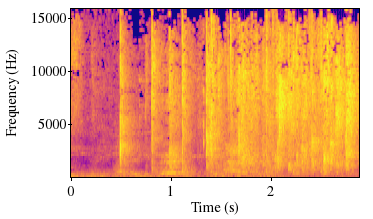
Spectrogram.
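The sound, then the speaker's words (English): An audience claps for God, a dense, steady patter of many hands that holds at a fairly even loudness for the whole stretch, with faint voices murmuring underneath. “Ah, uh, you can clap God.”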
